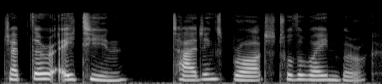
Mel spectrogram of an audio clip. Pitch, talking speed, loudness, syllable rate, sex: 210 Hz, 110 wpm, -18 LUFS, 3.4 syllables/s, female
